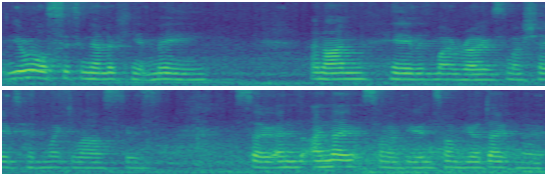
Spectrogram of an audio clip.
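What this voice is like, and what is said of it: English accent. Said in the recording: “I've got an English accent”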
